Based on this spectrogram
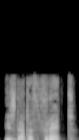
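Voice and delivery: slow, disbelieving menace; incredulous and menacing. Acted. Wife to Jamie, incredulous and menacing. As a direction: warn him while doubting your ears. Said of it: "in a tone as incredulous as it was menacing".

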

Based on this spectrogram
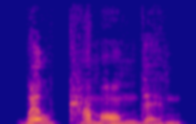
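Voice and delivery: high, urgent retort, cut off midway; exasperated. A narrator's reading. Hermione has been urging Harry to leave, exasperated. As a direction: retort impatiently, pitched high.

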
